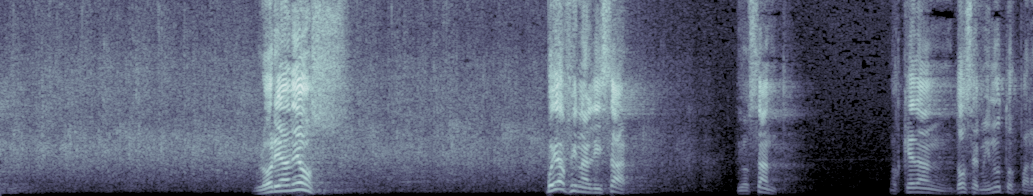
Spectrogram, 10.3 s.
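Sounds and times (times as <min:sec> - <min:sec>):
audience applauding: 0:00.0 - 0:07.2
speech: 0:02.5 - 0:03.4, 0:05.5 - 0:06.4, 0:07.4 - 0:07.9, 0:08.9 - 0:10.3.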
